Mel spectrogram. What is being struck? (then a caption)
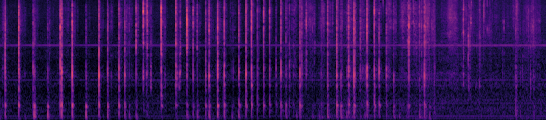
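Plastic drinking bottle. Fingertips and nails tap and scratch the sides of a hand-sized, hollow, glossy red plastic drinking bottle with a grey cap. A rapid, uneven stream of short, dry, clicky taps sounds with almost no ring, growing denser and softer toward the end as the scratching adds a faint rustle.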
